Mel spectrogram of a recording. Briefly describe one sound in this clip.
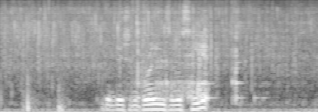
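A metal pot lid clanks against a pot.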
